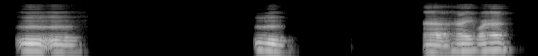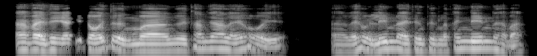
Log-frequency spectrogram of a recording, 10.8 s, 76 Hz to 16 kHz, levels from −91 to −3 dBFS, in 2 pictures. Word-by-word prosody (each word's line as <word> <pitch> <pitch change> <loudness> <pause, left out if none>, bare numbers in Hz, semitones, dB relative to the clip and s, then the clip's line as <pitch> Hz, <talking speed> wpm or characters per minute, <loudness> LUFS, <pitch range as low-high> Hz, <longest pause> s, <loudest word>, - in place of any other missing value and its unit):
Ừm, 130 0 -1
ừm. 115 -1 -6 1.7
Ừm. 125 -6 -5 1.3
À, 110 -2 -3
hay 130 +1 -1
quá 130 +1 -3
ha. 140 0 -1 0.5
À, 145 0 +2
vậy 145 -2 +7
thì, 140 -2 +2
à, 135 - +5
cái 175 - -7
đối 140 0 +3
tượng 120 0 +1
mà 125 0 +6
người 130 +1 0
tham 155 +5 -4
gia 160 -1 +1
lễ 145 -1 0
hội, 95 - -4 0.4
à, 115 0 -11
lễ 120 +1 -2
Hội 155 -5 -1
Lim 155 +5 +1
này 135 -4 +2
thường 130 -1 -4
thường 125 -2 -5
là 120 - -4
thanh 160 +3 -3
niên 160 0 +2
hả 145 - -6
bạn? 105 +3 -6
130 Hz, 180 wpm, -27 LUFS, 120-145 Hz, 1.7 s, vậy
